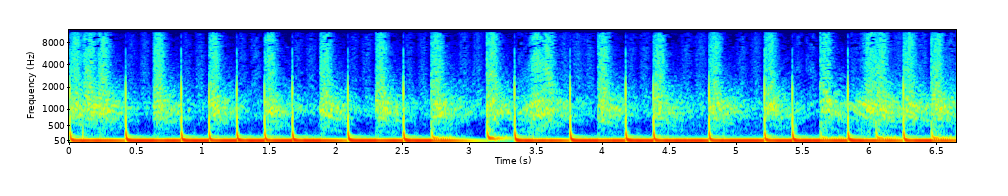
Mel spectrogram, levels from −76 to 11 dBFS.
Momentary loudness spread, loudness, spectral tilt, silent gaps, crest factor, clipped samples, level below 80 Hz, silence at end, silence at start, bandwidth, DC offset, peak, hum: 2 LU; -9 LUFS; -5.5 dB/octave; none; 6 dB; under 0.1%; -6 dBFS; 0 s; 0 s; 11 kHz; under 0.1%; 0 dBFS; none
